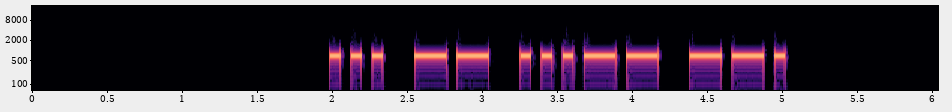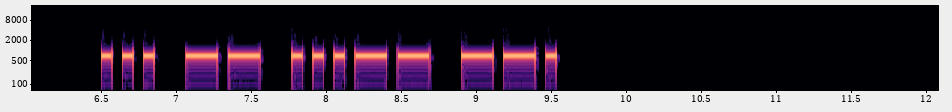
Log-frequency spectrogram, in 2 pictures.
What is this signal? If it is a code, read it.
Morse code, heard as a keyed tone, about 17 wpm, 700 Hz. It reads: SM3G SM3G
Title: DXCC-100 Call Signs - 4 Characters - Repeated 2x - 17wpm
